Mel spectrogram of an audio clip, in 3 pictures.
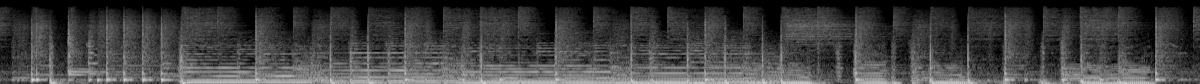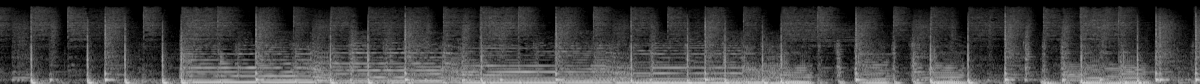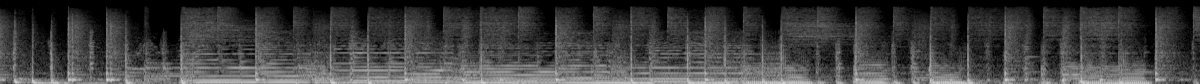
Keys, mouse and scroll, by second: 0.0 click, 0.2 g, 0.6 shift+click, 1.1 b, 2.0 g, 2.4 shift+click, 2.7 shift+click, 3.0 shift+click, 3.2 shift+click, 3.8 g, 4.4 scroll up 1, 4.5-5.0 scroll down 1, 5.0 g, 6.2 z, 6.6 scroll down 3, 6.8 click, 11.7 ctrl+space, 12.2 ctrl+space, 14.1 click, 15.5 middle click, 15.8-16.2 scroll up 4, 16.2 click, 16.3 g, 16.8 ctrl+c, 17.0 ctrl+c, 18.1 click, 19.0 ctrl+v, 19.2 alt+middle click, 19.6 g, 19.8 shift+middle click, 19.8 scroll up 2, 20.2 click, 20.3 scroll down 2, 20.6 shift+middle click, 20.9 click, 21.5 click, 22.3 click, 24.5 click, 25.1 ctrl+s, 25.3 click, 26.5 click, 26.9 click, 27.3 click, 27.5 click, 27.8 click, 28.5 click, 29.3-30.2 scroll up 2, 29.6 b, 30.3-30.7 scroll down 3, 30.7 shift+click, 31.0 shift+click, 31.5 ctrl+j, 32.0-32.3 scroll up 5, 32.4 shift+middle click, 32.9 ctrl+j, 33.6 click, 35.3 b.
